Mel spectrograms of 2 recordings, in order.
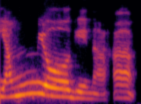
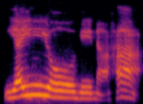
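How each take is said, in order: First: The m sound is kept before yoginaha. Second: The m merges into the following y sound.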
